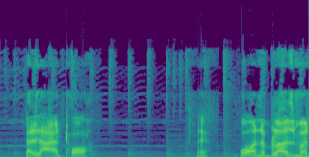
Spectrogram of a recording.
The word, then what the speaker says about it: Balatro: and welcome to Balatro. My bad. I didn't pronounce it right. Balatro.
